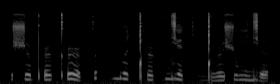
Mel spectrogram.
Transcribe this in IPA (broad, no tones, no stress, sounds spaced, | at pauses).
ʃ ə˞ pʼ ə˞ kʼ ə˞ k | b ə ǃʰ ə˞ k dʲ ɛ k ɡ͡ǃ ə˞ ʃ u ŋ dʲ ə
